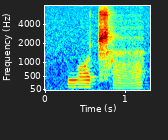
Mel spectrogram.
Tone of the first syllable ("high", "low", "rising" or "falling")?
high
